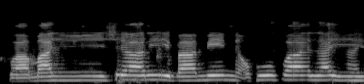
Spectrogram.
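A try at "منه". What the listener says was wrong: Jaga min. Jangan buat mina. Mina. Kan. Minhu fa.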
